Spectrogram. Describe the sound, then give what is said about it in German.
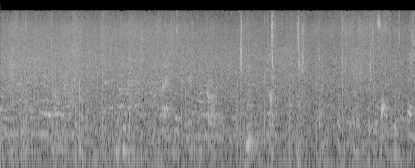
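Steady rain patters down on the Getreidegasse, a street in Salzburg, Austria, a dense continuous hiss with scattered sharper drips and splashes, and faint indistinct voices in the background. “Als ich da gestern bei noch mehr Regen unterwegs war, da war es relativ gemütlich.”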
